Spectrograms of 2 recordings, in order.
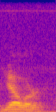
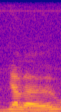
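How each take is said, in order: First: The word ends with an 'er' sound. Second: The word ends with an 'oh' vowel. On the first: "depending on where you're from" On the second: "depending on where you're from"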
